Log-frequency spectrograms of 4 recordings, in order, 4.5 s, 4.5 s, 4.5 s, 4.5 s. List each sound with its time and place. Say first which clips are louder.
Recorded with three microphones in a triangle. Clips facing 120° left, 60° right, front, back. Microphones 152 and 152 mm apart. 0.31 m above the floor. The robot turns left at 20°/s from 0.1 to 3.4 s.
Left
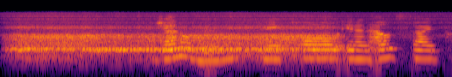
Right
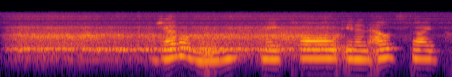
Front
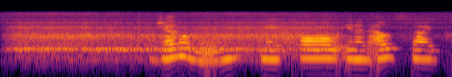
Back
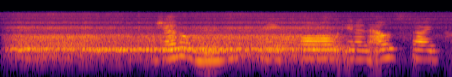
1.5 s a woman speaking: right 3 dB, front 2 dB; 35° right, 2.5 m; by 4.5 s 75° right, 2.5 m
